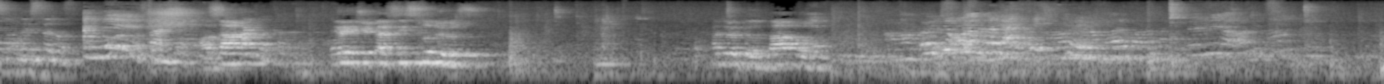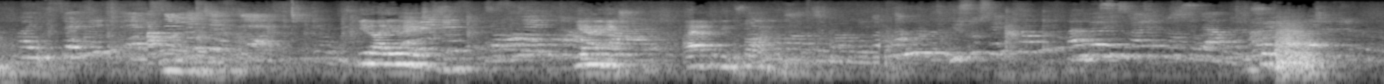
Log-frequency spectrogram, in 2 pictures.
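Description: Young children talk and chatter nearby.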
